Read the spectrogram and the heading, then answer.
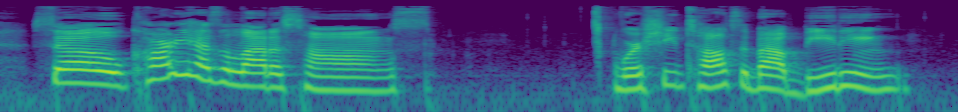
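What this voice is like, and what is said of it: Usual voice. Nothing is said of it.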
